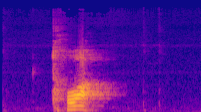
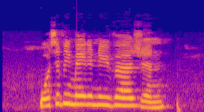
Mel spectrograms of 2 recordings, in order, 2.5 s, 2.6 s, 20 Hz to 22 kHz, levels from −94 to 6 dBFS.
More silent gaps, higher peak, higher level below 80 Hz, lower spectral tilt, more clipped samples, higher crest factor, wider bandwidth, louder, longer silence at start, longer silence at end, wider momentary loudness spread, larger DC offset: neither; about the same, -2 dBFS vs 0 dBFS; second, -58 dBFS vs -50 dBFS; first, -7 dB/octave vs -3.5 dB/octave; neither; first, 18 dB vs 12 dB; first, 11 kHz vs 9.4 kHz; second, -15 LUFS vs -11 LUFS; first, 0.65 s vs 0.5 s; first, 1.2 s vs 0.3 s; first, 20 LU vs 10 LU; neither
